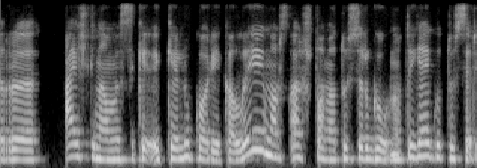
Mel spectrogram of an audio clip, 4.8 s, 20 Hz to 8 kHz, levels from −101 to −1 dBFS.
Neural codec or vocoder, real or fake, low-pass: none; real; 7.2 kHz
